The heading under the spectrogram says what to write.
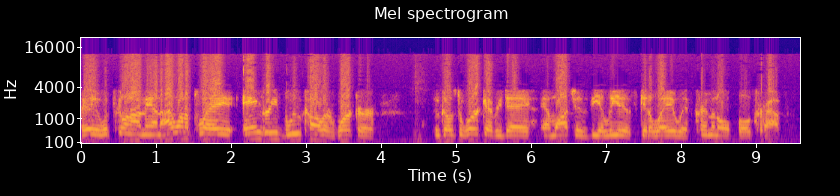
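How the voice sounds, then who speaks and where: This man's voice sits fairly high for a man and moves at a moderate pace with fairly even intonation and very even loudness, sounding dry and close with no echo against noticeable background noise. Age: 30s. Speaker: refinery worker, caller. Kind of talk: call-in talk radio.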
